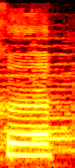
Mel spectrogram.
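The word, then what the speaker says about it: 呵: The pronunciation of he, similar to the English word her, the pronunciation is assisted by the tongue. When exhaling to pronounce this word, pull the tongue back slightly and slowly exhale air from between the tongue and the upper jaw.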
